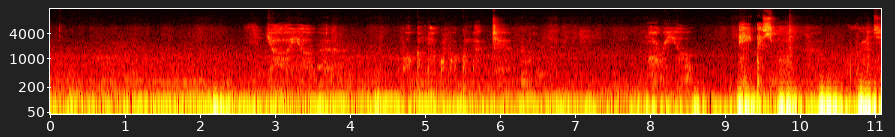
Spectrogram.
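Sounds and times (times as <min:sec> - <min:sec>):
person whispering: 0:02.7 - 0:03.8, 0:04.7 - 0:06.4, 0:07.9 - 0:08.6, 0:09.2 - 0:10.0.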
